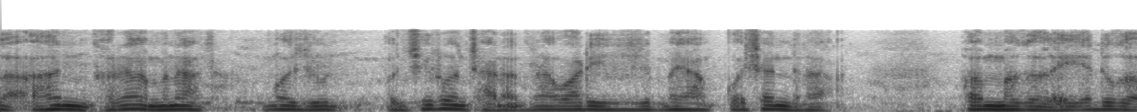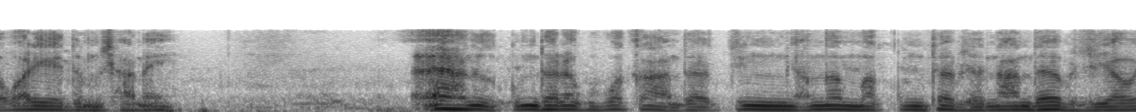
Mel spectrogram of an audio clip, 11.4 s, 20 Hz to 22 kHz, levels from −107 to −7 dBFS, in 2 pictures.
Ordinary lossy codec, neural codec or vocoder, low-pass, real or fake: none; codec, 16 kHz, 8 kbps, FunCodec, trained on Chinese and English, 25 frames a second; 7.2 kHz; fake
